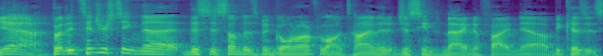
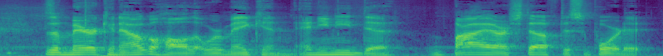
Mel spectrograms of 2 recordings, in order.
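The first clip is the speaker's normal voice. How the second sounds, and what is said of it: Old-time Southern American accent. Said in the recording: “I'm talking in an old time Southern accent”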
